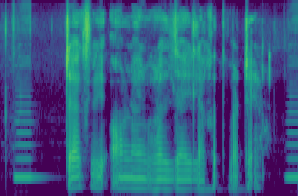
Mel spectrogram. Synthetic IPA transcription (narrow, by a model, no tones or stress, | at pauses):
ʈɛːksbʱḭʔɔ̰ːnlaːɪnbʱəɾəld͡ʒaːilaːkət̪bə̰ʈʰḛː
